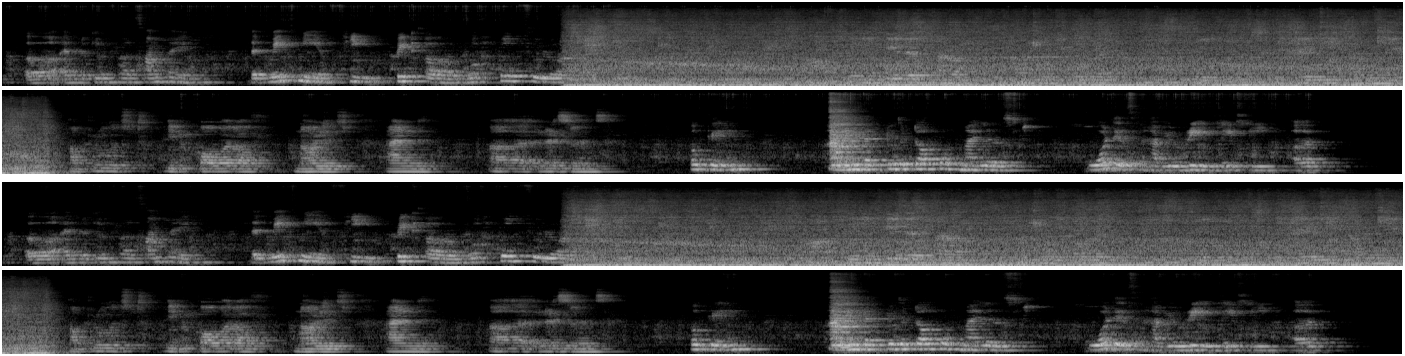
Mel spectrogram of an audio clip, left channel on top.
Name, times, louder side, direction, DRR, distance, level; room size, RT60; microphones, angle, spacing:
voice 1, 0.2-2.1 2.5-6.3 20.9-21.4 22.3-24.1 24.9-27.1, equal, 60° left, -1 dB, 0.5 m, -25 dB
sound 1, 5.6-14.5, equal, 25° left, 0.8 m, -26 dB
voice 2, 7.8-9.9 10.2-11.6 11.9-18.4 18.9-20.1 24.8-25.7, equal, 5° right, -5 dB, 0.5 m, -32 dB
2.5 x 2.0 x 2.5 m, 0.75 s
head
